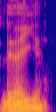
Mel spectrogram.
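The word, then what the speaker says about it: Lénaïg: C'est bien comme ça qu'on prononce, Lénaïque?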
